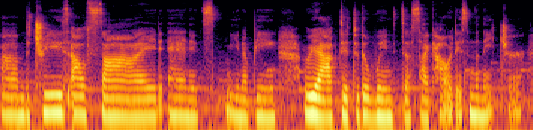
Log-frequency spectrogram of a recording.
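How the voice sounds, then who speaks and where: With music in the background, a soft-spoken woman talks in a fairly low, calm, relaxed voice at a fairly slow pace, her intonation monotone and flat. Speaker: digital artist. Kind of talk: soft-spoken software tutorial narration. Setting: voiceover recorded over screen capture. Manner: soft-spoken, calm, relaxed.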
